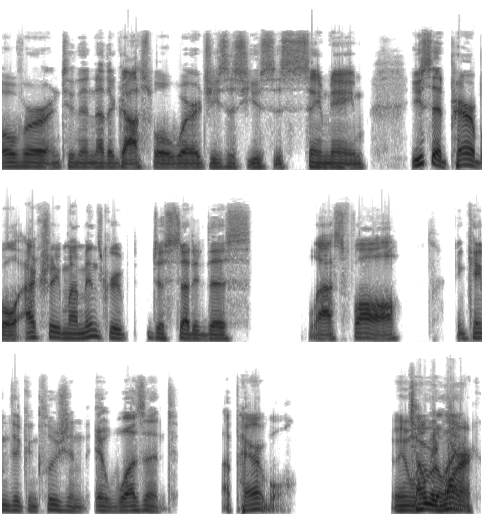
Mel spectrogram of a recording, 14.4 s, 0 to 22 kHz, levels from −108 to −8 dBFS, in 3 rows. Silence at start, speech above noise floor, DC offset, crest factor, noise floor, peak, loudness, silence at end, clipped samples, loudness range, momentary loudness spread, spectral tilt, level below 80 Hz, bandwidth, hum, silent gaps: 0 s; over 64 dB; under 0.1%; 18 dB; under -90 dBFS; -8 dBFS; -26 LUFS; 0.1 s; under 0.1%; 4 LU; 11 LU; -5.5 dB/octave; -54 dBFS; 11 kHz; none; 6.07-6.25 s, 7.31-7.80 s, 8.81-8.97 s, 9.23-9.34 s, 10.49-10.53 s, 11.36-11.80 s, 12.55-13.50 s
